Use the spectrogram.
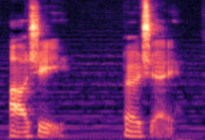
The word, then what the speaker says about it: Hergé: he would rely on the pronunciation of his initials GR in reverse a ER fittingly one of the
